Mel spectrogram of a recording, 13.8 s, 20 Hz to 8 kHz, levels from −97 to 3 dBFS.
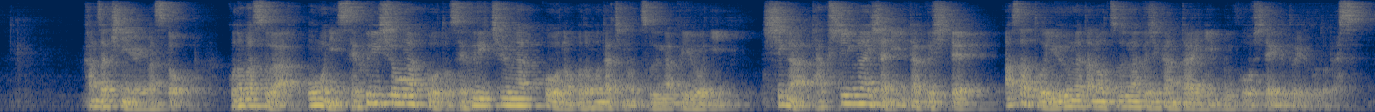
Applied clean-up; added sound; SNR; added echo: neural separator model SepFormer DNS4.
